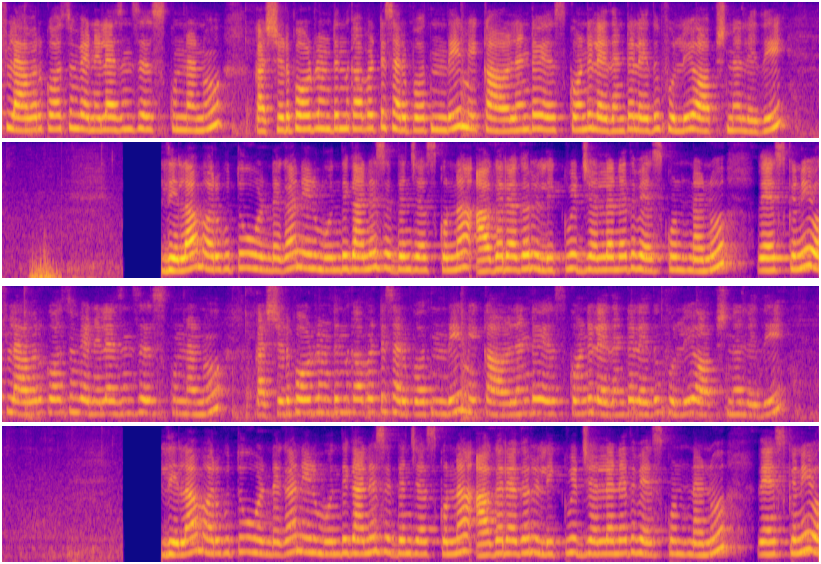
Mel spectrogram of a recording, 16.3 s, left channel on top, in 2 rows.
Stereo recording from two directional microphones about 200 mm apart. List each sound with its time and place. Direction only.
0.0 s a woman's voice: 45° left (ahead or behind)
9.8 s a woman's voice: 15° left (ahead or behind)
